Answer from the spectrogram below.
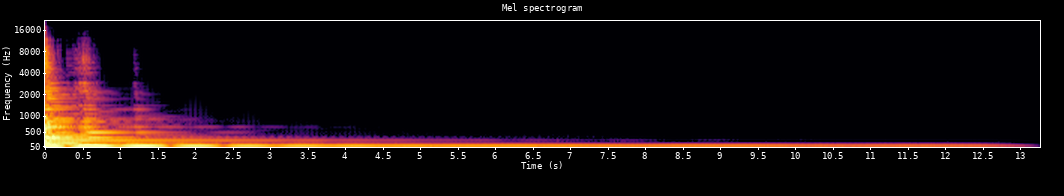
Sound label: C. Bass Balalaika, Plucked Strings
